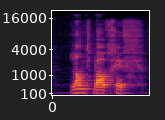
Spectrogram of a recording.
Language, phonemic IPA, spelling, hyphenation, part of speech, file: Dutch, /ˈlɑnt.bɑu̯ˌɣɪf/, landbouwgif, land‧bouw‧gif, noun, Nl-landbouwgif.ogg
- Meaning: agricultural pesticide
